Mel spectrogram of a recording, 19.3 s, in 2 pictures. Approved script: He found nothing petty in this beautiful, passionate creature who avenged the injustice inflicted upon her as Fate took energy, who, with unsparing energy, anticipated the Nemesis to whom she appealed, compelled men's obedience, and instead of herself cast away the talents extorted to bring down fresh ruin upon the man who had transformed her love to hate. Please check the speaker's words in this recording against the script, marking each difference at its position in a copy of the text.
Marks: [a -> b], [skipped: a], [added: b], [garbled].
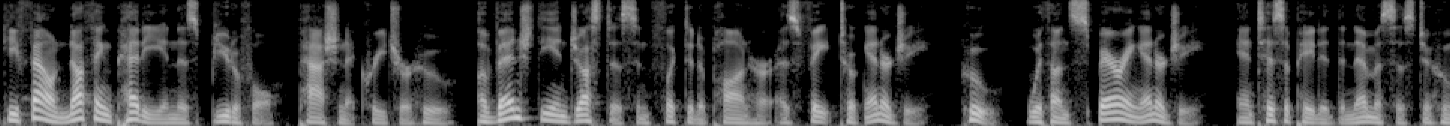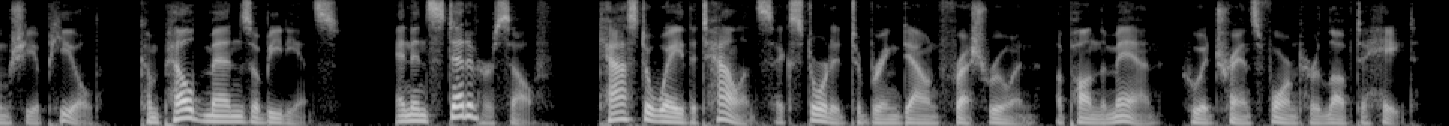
He found nothing petty in this beautiful, passionate creature who avenged the injustice inflicted upon her as Fate took energy, who, with unsparing energy, anticipated the Nemesis to whom she appealed, compelled men's obedience, and instead of herself cast away the talents extorted to bring down fresh ruin upon the man who had transformed her love to hate.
